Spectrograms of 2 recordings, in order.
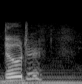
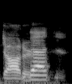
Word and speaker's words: daughter: word here is daughter instead of do doter it's da give me an ah sound here daughter okay very good very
